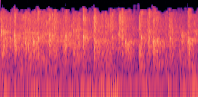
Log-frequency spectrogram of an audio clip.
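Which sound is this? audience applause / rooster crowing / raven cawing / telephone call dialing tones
audience applause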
